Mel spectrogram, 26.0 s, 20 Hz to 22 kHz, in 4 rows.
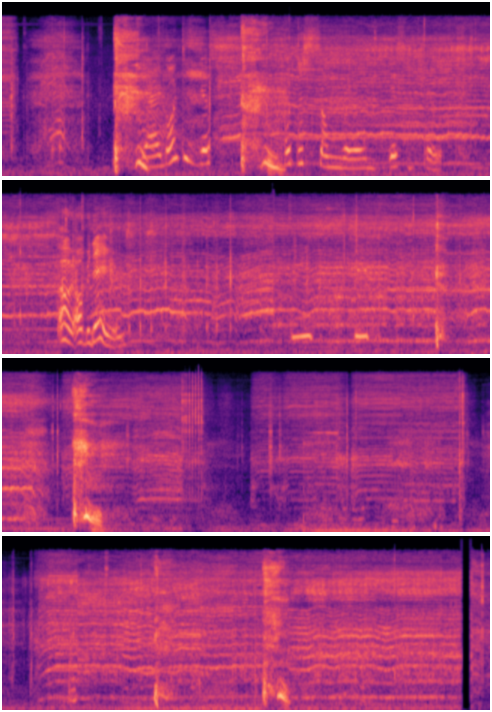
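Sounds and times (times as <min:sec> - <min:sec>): toy electric motors whining: 0:00.0 - 0:26.0.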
